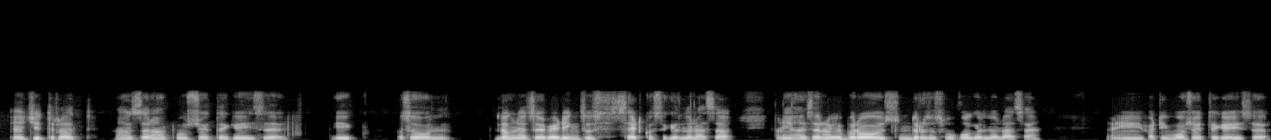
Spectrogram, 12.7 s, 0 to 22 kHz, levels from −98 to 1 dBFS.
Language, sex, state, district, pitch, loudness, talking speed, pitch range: Konkani, male, Goa, North and South Goa, 110 Hz, -24 LUFS, 145 wpm, 105-115 Hz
